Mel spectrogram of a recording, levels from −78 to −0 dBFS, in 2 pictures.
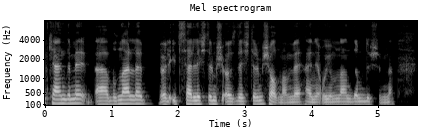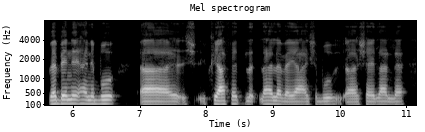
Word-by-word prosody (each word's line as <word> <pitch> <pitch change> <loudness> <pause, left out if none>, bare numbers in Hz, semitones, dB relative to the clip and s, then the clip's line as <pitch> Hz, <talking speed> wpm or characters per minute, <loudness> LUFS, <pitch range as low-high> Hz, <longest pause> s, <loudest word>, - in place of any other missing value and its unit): kendimi, 145 -1 0
aaa, 115 0 0
bunlarla 135 +2 +1 0.2
böyle 115 0 -2
içselleştirmiş, 125 +1 -1
özdeştirmiş 115 +3 -2
olmam 90 0 -1
ve, 95 0 0
hani, 100 -1 -3
uyumlandığımı 105 +2 -3
düşünmem. 100 -3 -9 0.4
Ve 130 +1 +4
beni, 140 0 +5
hani, 130 -1 +1
bu, 135 0 +2 0.3
aaa, 110 0 +5 0.2
ş - - -13 0.2
kıyafetlerle 120 -1 +2
veya 105 0 +1
işte 105 0 -8
bu, 115 +1 -2
aaa, 100 0 0
şeylerle, 105 0 -2
115 Hz, 125 wpm, -24 LUFS, 105-130 Hz, 0.4 s, beni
